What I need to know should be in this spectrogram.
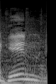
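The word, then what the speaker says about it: Kean: Pues ahí está otro golito de Mois Ken, porque se pronuncia Ken.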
